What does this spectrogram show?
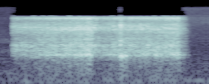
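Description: A short burst of steady, hissing rain-like noise, a rain ambience sound accidentally triggered on a smartphone, plays from its small speaker, starting and stopping abruptly after under two seconds, thin and tinny with no low end.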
